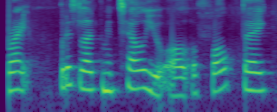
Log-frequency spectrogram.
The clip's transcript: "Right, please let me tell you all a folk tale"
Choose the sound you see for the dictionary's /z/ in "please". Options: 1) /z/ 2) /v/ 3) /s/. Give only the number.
3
